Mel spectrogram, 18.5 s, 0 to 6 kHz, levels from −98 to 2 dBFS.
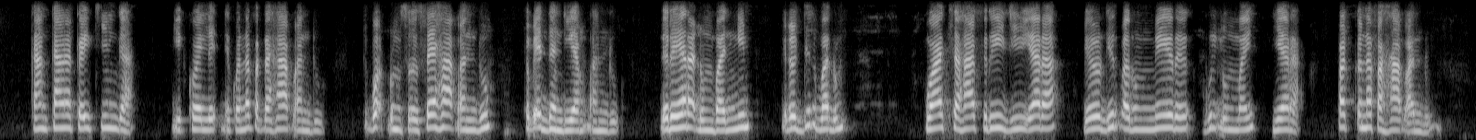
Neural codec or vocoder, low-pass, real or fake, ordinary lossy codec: codec, 44.1 kHz, 3.4 kbps, Pupu-Codec; 5.4 kHz; fake; Opus, 24 kbps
